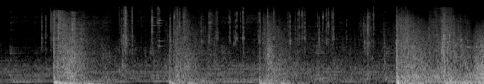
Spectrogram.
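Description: Gunfire in Red Dead Redemption 2 comes as several heavy, booming shots spaced about a second apart, each with a long rumbling tail over a constant game background.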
